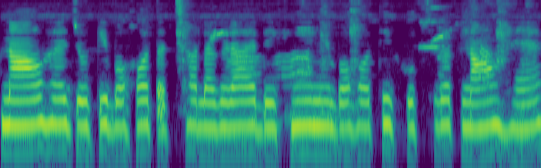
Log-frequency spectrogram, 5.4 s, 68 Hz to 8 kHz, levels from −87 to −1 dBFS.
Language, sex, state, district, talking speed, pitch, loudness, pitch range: Hindi, female, Bihar, Kishanganj, 175 wpm, 225 Hz, -21 LUFS, 220-235 Hz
